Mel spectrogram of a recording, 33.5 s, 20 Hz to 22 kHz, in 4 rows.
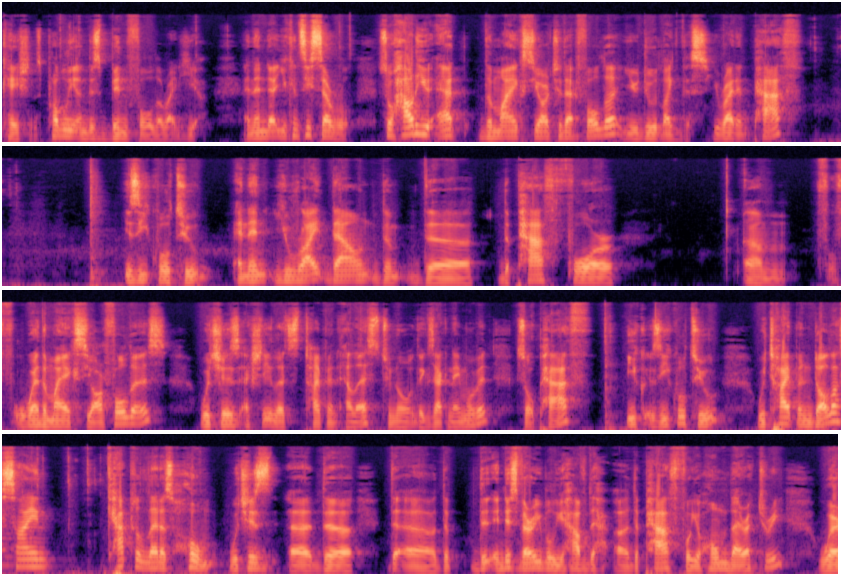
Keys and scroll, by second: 7.8-9.2 typing, 19.9-20.7 typing, 21.8-23.3 typing, 24.6-26.8 typing.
